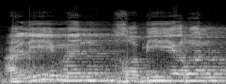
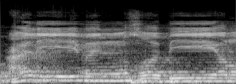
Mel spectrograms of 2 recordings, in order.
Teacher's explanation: Karena dia masuk pada hukum mad iwad yang dibacanya tidak dengan harakat aslinya yaitu aliman khobir. Panjang bacaannya dua harakat. Jadi enggak usah terlalu panjang, cukup aliman khir.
